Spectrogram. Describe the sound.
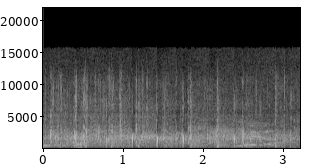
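A crowd claps steadily for God, a dense wash of overlapping hand claps at a fairly loud level, with scattered voices calling out through the applause.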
